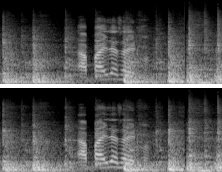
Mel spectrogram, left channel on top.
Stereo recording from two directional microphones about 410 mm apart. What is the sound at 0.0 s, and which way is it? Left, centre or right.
Music, left.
